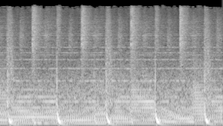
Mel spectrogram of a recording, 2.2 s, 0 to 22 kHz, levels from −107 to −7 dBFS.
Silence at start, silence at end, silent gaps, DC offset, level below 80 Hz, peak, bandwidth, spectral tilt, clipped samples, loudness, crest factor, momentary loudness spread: 0 s; 0 s; none; under 0.1%; -38 dBFS; 0 dBFS; 19 kHz; -5 dB/octave; under 0.1%; -15 LUFS; 14 dB; 2 LU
